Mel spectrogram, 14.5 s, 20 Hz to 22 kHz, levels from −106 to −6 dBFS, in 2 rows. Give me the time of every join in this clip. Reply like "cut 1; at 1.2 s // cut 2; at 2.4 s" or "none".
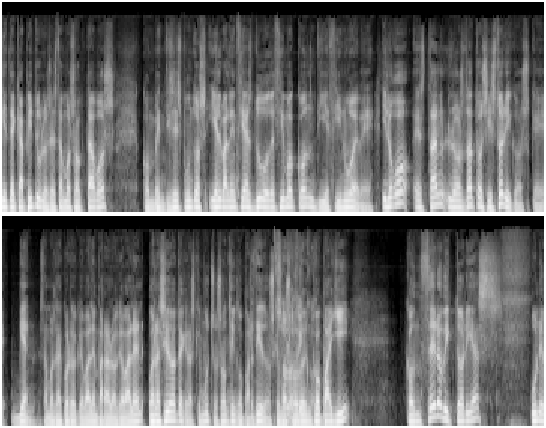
cut 1; at 9.1 s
